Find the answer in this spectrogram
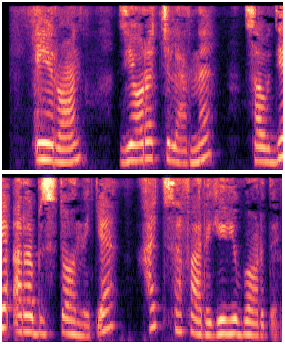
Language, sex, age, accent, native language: Uzbek, female, under 19, Jizzax, Uzbek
